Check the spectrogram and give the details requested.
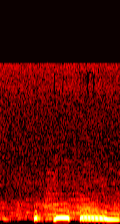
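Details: Partial phrase from a decoy spotted dove at first light, singing 'giọng thổ' to draw wild birds: a quick note, a steady mid-pitched coo, then a long rough coo that drops in pitch.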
